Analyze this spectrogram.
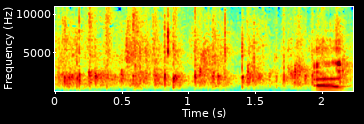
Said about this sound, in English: Before you go, just a few thank yous. Could we have a round of applause for all the staff here at Giant Dwarf doing a great job?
